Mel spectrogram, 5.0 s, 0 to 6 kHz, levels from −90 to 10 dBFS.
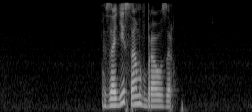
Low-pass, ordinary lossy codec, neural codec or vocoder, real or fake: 5.4 kHz; none; none; real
